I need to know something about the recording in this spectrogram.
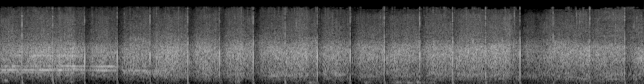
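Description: An audience applauds steadily for several seconds for a man walking, a dense, even wash of clapping with no voices standing out, holding fairly loud throughout.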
